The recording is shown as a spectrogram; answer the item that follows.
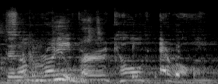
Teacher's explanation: One unique feature that you will hear with this accent is that rhotic R.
